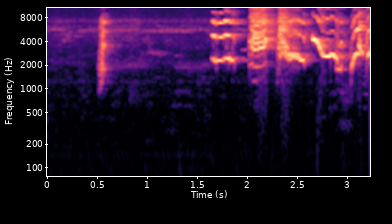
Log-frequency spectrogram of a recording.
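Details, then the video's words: Kacer (oriental magpie-robin) starting ngerewek singing: one sharp note, a pause, then loud, rapid high warbles and rasping chatter packed closely together. "Pancingan kacer berkicau, memulai ngerewek kicau"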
